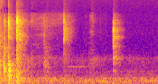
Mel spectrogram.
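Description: Tarot cards being handled: a few faint, sharp card snaps as a card is drawn from the deck and laid on the spread, the sharpest one near the end.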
